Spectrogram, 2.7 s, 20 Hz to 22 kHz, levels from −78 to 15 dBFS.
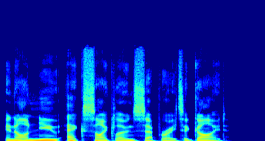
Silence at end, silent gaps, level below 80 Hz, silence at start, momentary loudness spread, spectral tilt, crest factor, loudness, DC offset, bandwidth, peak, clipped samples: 0.45 s; none; -44 dBFS; 0.05 s; 8 LU; -5.5 dB/octave; 18 dB; -22 LUFS; under 0.1%; 15 kHz; -4 dBFS; under 0.1%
